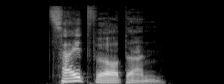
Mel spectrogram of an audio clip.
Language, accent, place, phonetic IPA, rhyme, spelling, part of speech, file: German, Germany, Berlin, [ˈt͡saɪ̯tˌvœʁtɐn], -aɪ̯tvœʁtɐn, Zeitwörtern, noun, De-Zeitwörtern.ogg
- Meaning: dative plural of Zeitwort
